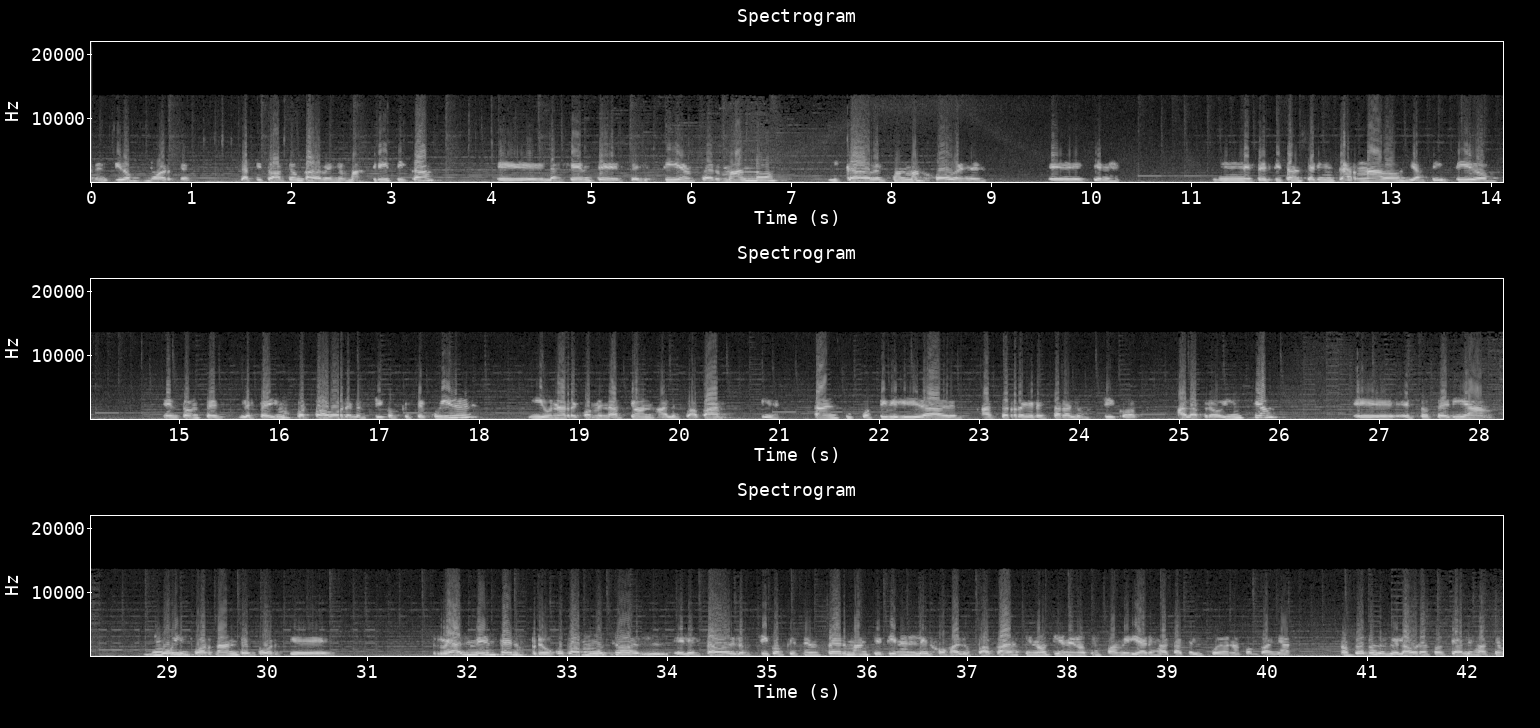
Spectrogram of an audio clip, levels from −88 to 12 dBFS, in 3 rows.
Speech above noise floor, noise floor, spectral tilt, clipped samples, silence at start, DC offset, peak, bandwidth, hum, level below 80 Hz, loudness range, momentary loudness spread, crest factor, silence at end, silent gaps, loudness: 28 dB; -44 dBFS; -5 dB/octave; under 0.1%; 0 s; under 0.1%; -6 dBFS; 14 kHz; none; -42 dBFS; 2 LU; 7 LU; 12 dB; 0 s; none; -16 LUFS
